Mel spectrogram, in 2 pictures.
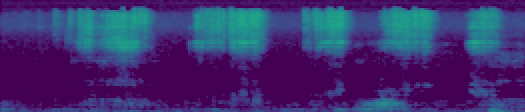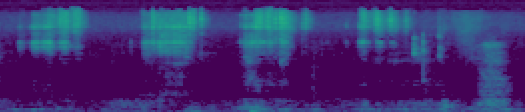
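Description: Double-edge safety razor (PAA Symnetry) scraping through lathered stubble in short strokes, about ten faint strokes, each under a second apart.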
